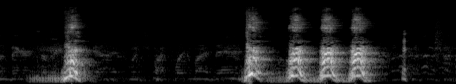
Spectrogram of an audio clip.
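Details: A big dog gives one deep, harsh bark, then a quick run of four, barking while fireworks go off in the neighborhood.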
